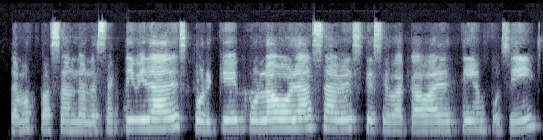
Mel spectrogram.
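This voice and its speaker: A woman teaching a primary school spelling lesson online, patient and slow, often checking that the students follow and sounding out words syllable by syllable. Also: on the high side, steady tone, clear, resonant tone, no room sound. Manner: slow, patient, checks understanding with frequent questions. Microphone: computer mic on a video call.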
